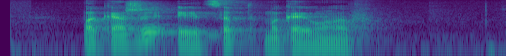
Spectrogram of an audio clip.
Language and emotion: Russian, positive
